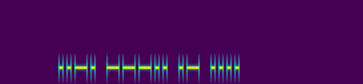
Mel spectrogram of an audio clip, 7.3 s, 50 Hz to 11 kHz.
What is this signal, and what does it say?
Morse code, heard as a keyed tone, about 15 wpm, 700 Hz. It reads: F8AH
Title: DXCC-100 Call Signs - 4 Characters - Repeated 3x - 15wpm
